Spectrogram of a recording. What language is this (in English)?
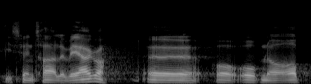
Danish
